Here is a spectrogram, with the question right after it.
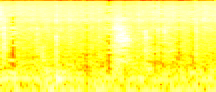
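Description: Flank steaks of wagyu, grain-fed, grass-fed and bison beef sizzle on a crowded grill, a steady close hiss and crackle with small pops throughout, no one speaking.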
